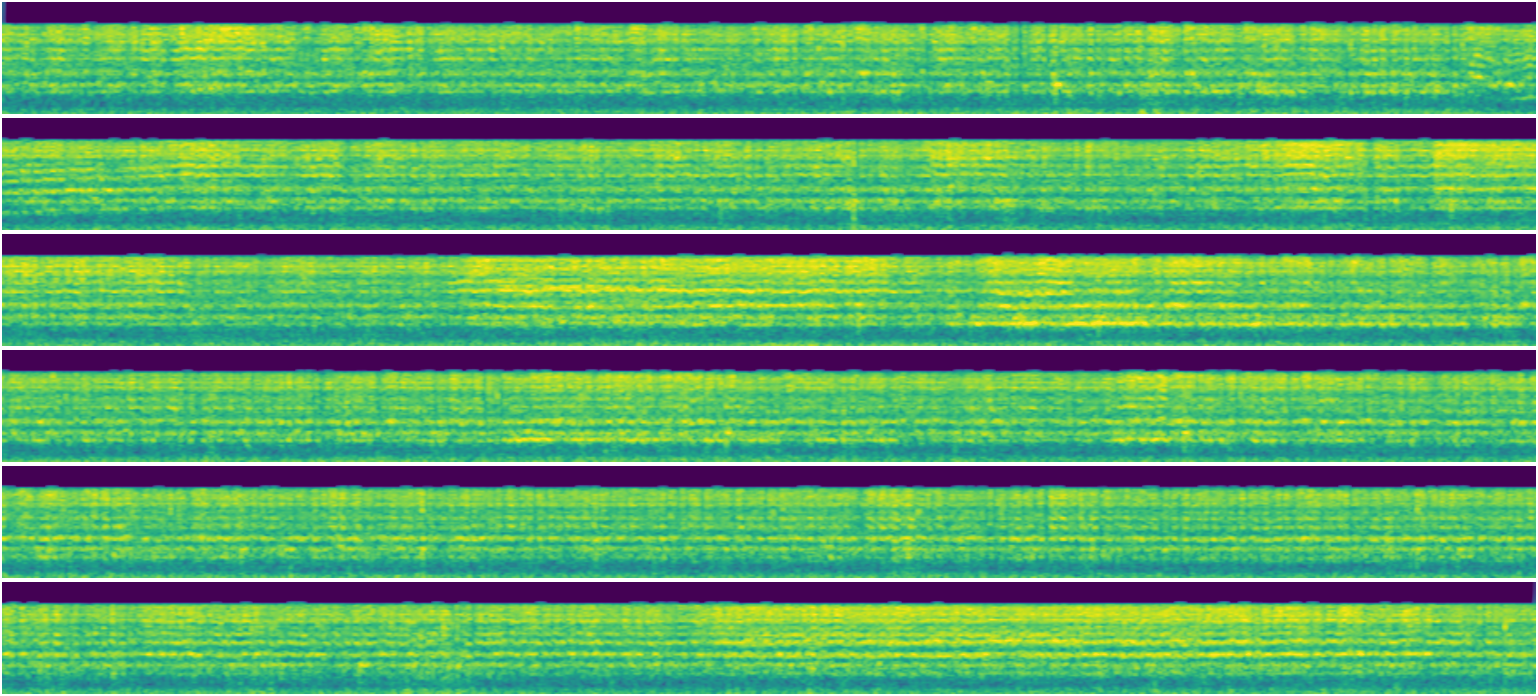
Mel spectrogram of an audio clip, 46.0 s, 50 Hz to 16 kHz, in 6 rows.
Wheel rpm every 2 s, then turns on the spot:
220, 210, 210, 200, 200, 210, 210, 210, 200, 200, 210, 210, 210, 200, 200, 200, 190, 190, 190, 190, 190, 180, 190.
none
